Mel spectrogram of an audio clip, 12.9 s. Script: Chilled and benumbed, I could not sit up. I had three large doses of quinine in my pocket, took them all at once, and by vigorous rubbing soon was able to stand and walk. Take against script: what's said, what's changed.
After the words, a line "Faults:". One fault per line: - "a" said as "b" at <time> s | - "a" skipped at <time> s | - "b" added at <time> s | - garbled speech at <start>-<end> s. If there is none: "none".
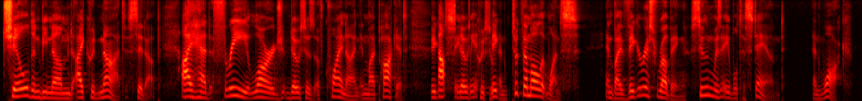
Chilled and benumbed, I could not sit up. I had three large doses of quinine in my pocket, [garbled] took them all at once, and by vigorous rubbing soon was able to stand and walk.
Faults:
- garbled speech at 6.5-7.6 s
